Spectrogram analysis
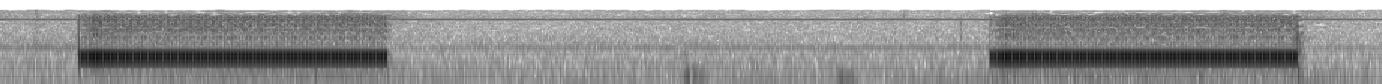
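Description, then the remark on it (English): A phone call to PayPal customer service ringing on the line: two long, steady buzzing ring tones, each about two seconds, separated by a pause of quiet line hiss, with no one talking. “Oh, it's ringing. It's ringing. It's ringing.”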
